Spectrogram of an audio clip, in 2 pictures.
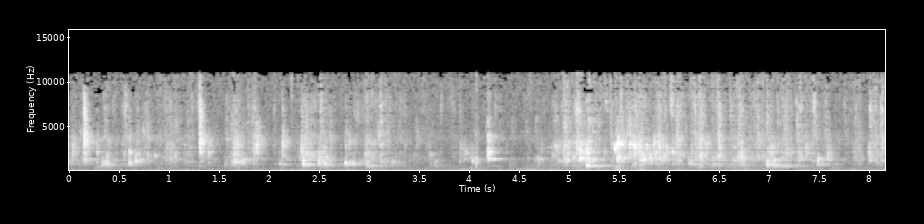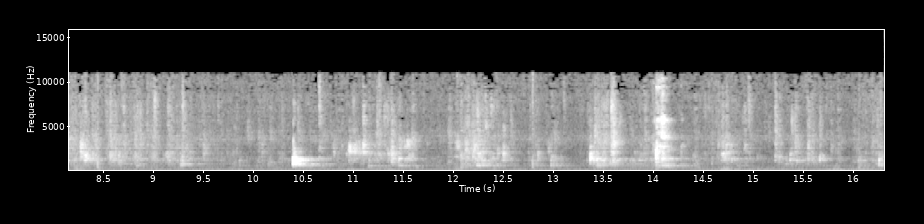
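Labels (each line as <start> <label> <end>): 0.0 Water drips inside a boiler, creating a repetitive metallic sound with a slight echo. 16.3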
